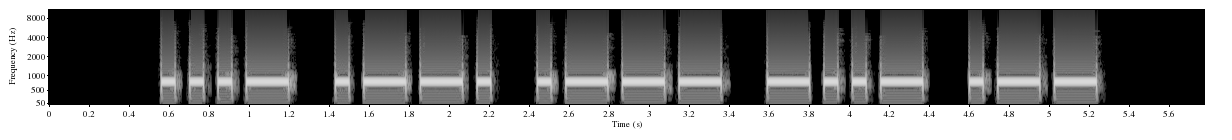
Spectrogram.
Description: Morse code, heard as a keyed tone, about 17 wpm, 800 Hz. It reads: VPJXW
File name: CW / DET / 1 9 1500C S C 16wpm 2909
